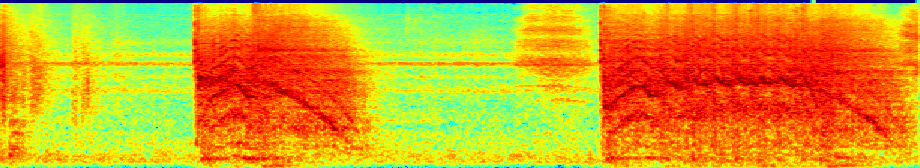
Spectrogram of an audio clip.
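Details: Jeep Cherokee XJ with cooling leak: two long even cranking bursts, engine never fires; no crank-sensor signal and a faulty ignition switch suspected, eventually traced to a corroded fuse. Crank no start.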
